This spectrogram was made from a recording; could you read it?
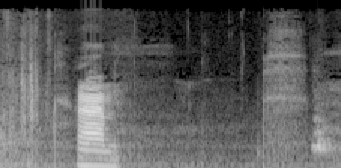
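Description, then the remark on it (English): A female puppy in training, just woken from her nap, lets out one short, loud, whiny yelp, surrounded by quiet breathy rustling and soft whisper-like sounds before and after. “we have our little puppy. We're puppy training. She just woke up from her nap, so we got to go take care of some business with her.”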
